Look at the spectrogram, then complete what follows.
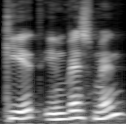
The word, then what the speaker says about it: Quiet Investment: Esto se ha pronunciado así en inglés, que es Quiet Investment, ¿no? Lo pronuncias Quiet Investment, ¿no? Como en inglés.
